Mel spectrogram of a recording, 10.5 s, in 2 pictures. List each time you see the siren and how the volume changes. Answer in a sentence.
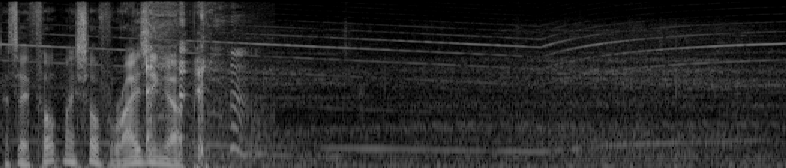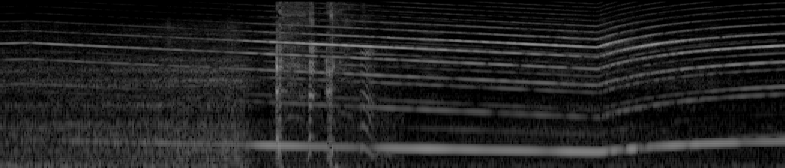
You can hear the siren from 0.0 to 10.4 s, getting louder.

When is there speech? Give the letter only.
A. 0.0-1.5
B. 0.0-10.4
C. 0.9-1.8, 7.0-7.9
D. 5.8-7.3
A.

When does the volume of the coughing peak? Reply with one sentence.
The loudest moment of the coughing is at 1 second.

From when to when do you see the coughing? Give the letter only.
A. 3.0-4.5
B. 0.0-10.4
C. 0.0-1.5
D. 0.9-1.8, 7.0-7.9
D.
